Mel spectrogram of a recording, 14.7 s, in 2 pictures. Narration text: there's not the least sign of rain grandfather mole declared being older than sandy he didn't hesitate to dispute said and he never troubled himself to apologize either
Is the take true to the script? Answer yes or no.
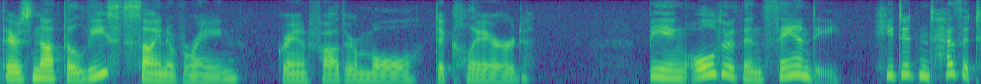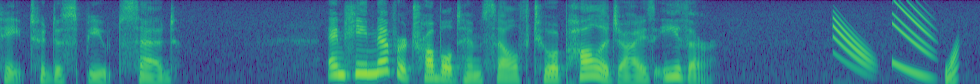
yes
